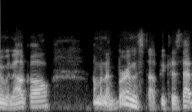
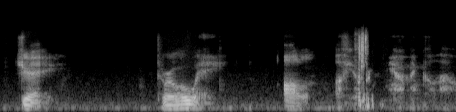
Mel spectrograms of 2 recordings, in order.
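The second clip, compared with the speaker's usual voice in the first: breathy, hushed voice with a commanding tone; 6 semitones lower, 8 dB quieter than usual. Showing how an order would sound to Jay, in a James Earl Jones voice. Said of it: "in the James Earl Jones voice".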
